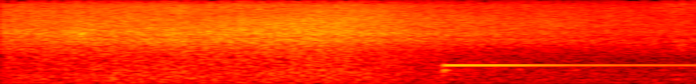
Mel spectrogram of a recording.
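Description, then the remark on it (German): A steady, rushing roar of sea surf fills the whole stretch with no speech, and partway through a thin, steady high tone starts and holds to the end. “Also denen ging es da im Grunde richtig gut und dann kommt irgendwann das Meer.”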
